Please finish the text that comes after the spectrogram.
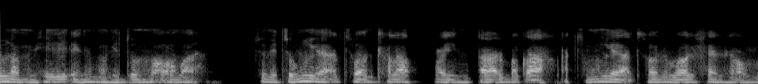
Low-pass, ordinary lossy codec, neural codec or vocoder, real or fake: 5.4 kHz; AAC, 48 kbps; codec, 16 kHz, 2 kbps, FreqCodec, smaller model; fake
